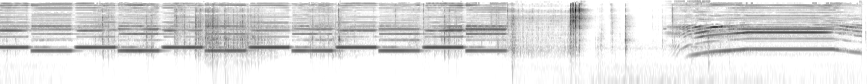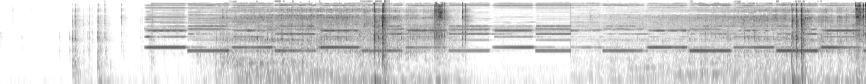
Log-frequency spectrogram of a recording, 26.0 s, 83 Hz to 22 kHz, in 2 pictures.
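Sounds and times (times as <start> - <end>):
toy two-tone siren: 0.0 - 8.8, 9.9 - 13.0, 15.2 - 26.0.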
